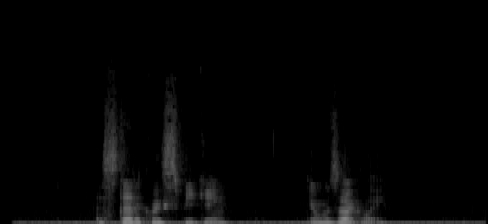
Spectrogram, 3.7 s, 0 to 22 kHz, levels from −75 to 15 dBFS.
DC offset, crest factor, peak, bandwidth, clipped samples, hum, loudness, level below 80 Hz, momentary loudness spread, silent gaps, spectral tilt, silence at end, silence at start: under 0.1%; 22 dB; -20 dBFS; 16 kHz; under 0.1%; none; -39 LUFS; -58 dBFS; 16 LU; none; -5.5 dB/octave; 0 s; 0.1 s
